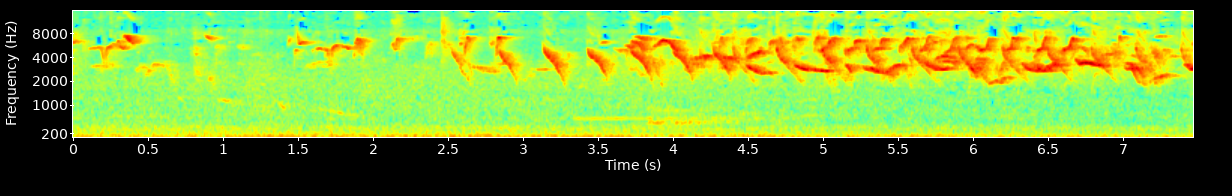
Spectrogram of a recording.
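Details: Chestnut-flanked white-eye singing a fast, dense run of high, thin chirps and twittering notes that pile up into a continuous warble in the second half, with a low background hum underneath.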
